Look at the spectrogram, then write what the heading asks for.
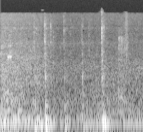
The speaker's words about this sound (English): Are you typing on the chat at the same time? Damn. The multitasking is out of this world.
